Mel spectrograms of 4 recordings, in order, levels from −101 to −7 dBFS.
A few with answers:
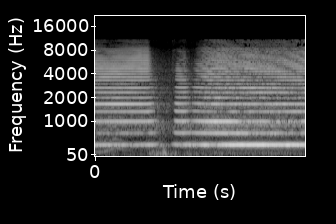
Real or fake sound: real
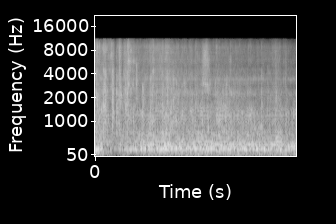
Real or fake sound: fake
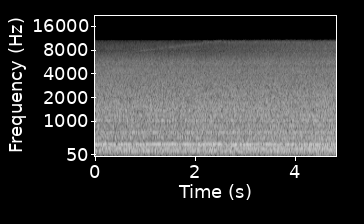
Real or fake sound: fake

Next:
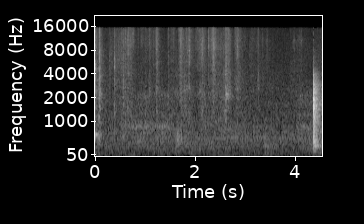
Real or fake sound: real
